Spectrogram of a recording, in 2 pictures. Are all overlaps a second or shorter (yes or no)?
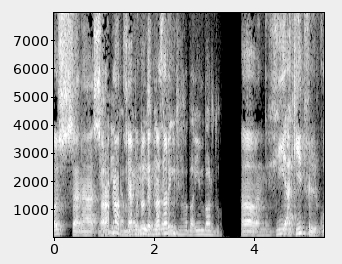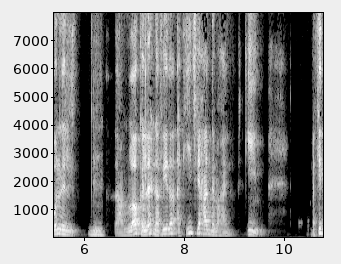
no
